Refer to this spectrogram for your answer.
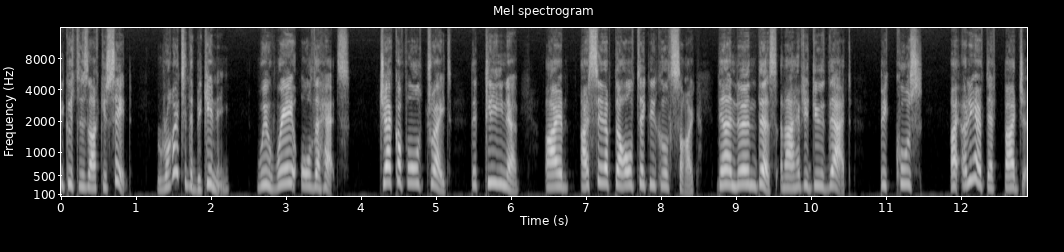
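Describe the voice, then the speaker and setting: A woman's high-pitched, energetic voice at a moderate pace with ordinary pitch variation and long, frequent pauses, on a very clean recording with a silent background and a dry, close sound with no echo. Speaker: life coach. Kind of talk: interview.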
